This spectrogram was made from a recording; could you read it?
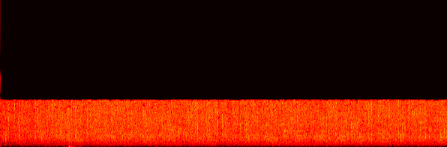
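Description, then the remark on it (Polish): Sustained audience applause for the band from the Culture Centre in Mogielnica, a steady dense wash of many hands clapping at even loudness throughout, with no voices over it. “I oczywiście te brawa dla zespołu … z Ośrodka Kultury w Mogielnicy.”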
